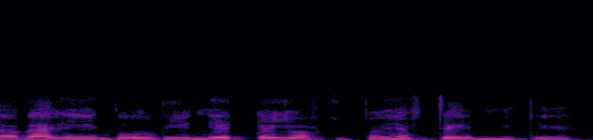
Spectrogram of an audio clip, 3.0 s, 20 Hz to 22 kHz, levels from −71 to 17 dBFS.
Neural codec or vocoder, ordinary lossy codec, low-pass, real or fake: codec, 16 kHz, 2 kbps, FreqCodec, smaller model; none; 7.2 kHz; fake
